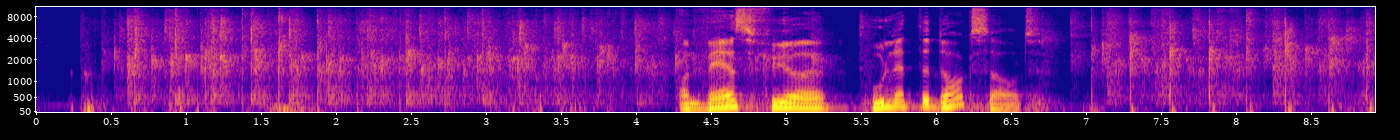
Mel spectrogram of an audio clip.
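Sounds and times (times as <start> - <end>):
audience applause: 0.4 - 5.3, 6.9 - 8.9
speech: 4.3 - 6.8.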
